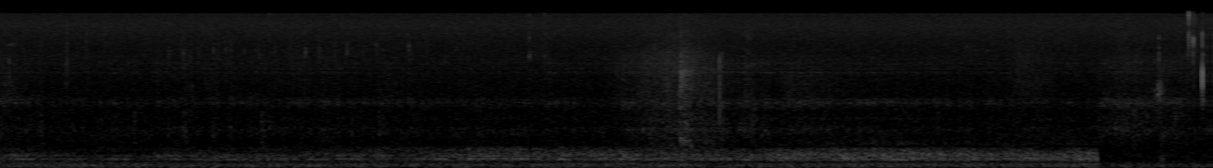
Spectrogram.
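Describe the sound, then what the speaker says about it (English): An airplane passes overhead outdoors as a low, steady, distant drone that holds at a constant level and then cuts off sharply near the end. "There goes another airplane actually right now."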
